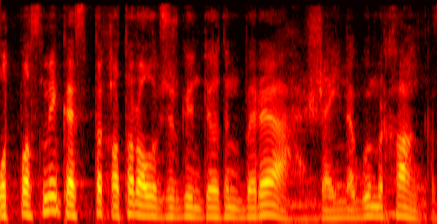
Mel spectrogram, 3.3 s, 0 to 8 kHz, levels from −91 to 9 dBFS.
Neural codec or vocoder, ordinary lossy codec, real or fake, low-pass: vocoder, 44.1 kHz, 128 mel bands, Pupu-Vocoder; AAC, 48 kbps; fake; 7.2 kHz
